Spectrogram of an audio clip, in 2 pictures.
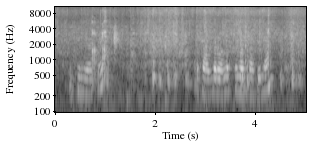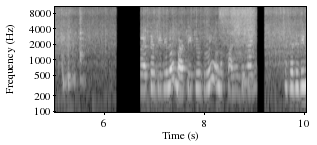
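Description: A metal spatula scrapes and stirs food in a metal pan.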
